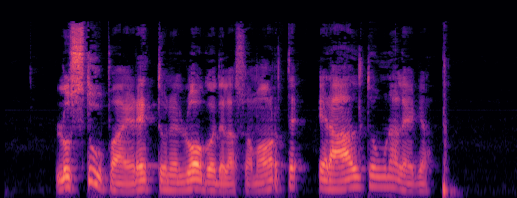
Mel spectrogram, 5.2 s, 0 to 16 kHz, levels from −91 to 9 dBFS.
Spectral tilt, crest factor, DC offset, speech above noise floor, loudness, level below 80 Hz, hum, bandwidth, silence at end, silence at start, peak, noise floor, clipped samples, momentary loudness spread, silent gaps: -3 dB/octave; 20 dB; under 0.1%; 54 dB; -23 LUFS; -54 dBFS; none; 11.5 kHz; 0.7 s; 0.55 s; -4 dBFS; -77 dBFS; under 0.1%; 16 LU; none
